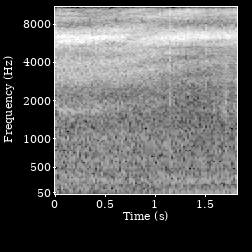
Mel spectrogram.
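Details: MSR Whisperlite International stove relit while still hot and regaining its ideal temperature: a steady, even hissing roar with no sputter or surging, burning cleanly with a good flame.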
